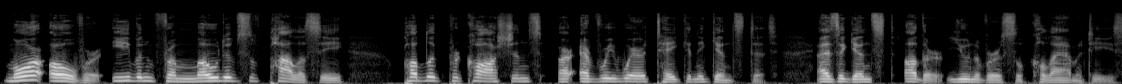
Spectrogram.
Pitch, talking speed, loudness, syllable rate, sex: 125 Hz, 95 wpm, -19 LUFS, 4.4 syllables/s, male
